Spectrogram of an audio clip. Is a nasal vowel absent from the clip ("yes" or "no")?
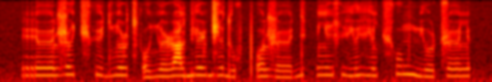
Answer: yes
